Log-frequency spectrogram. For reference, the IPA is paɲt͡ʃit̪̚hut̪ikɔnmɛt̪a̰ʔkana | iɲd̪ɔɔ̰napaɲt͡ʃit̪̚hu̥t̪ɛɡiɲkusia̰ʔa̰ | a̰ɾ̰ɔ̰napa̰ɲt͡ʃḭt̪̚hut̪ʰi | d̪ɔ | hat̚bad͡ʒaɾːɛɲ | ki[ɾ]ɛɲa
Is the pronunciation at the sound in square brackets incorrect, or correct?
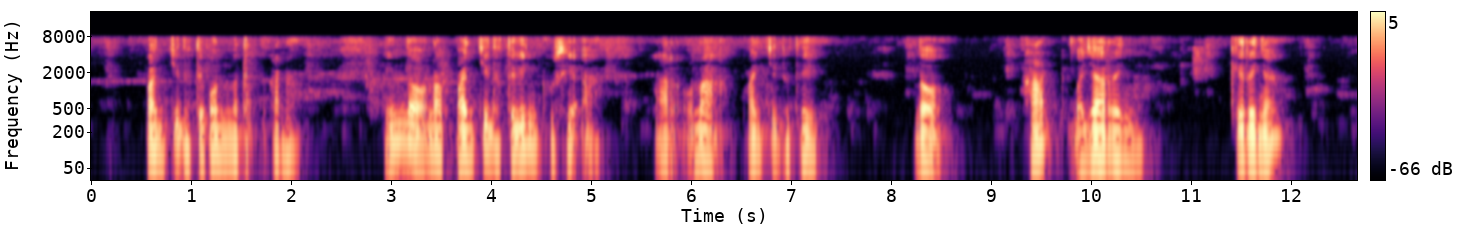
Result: correct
